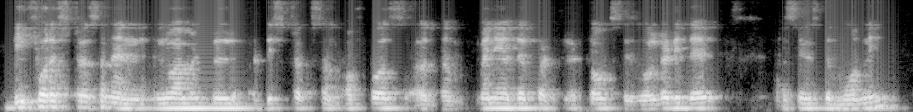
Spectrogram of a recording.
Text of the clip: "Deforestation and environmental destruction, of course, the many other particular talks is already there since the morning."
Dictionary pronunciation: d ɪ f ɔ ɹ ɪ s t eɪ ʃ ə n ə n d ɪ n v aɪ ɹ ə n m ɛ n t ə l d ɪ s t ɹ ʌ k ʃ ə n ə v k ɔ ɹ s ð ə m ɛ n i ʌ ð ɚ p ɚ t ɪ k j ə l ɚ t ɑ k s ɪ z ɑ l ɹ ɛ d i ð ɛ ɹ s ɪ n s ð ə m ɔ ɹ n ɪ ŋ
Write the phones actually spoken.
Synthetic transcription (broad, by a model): d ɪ f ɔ ɹ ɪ s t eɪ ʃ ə n ə n d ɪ n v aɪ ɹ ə m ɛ n t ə l d ɪ s t ɹ ʌ k ʃ ə n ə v k ɔ ɹ s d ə m ɛ n i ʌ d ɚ p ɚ t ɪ j l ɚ t ɑ k s ɪ z ɑ l ɹ ɛ d i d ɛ ɹ s ɪ n s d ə m ɔ ɹ n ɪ ŋ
